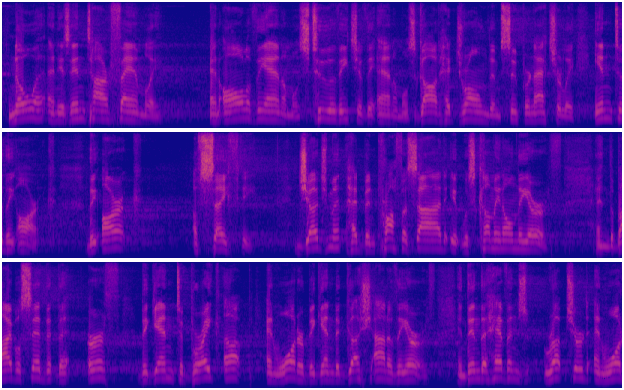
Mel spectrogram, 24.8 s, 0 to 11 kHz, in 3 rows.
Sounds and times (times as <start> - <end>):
Speech: 0.0 - 2.2, 2.8 - 10.1, 10.8 - 24.8.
